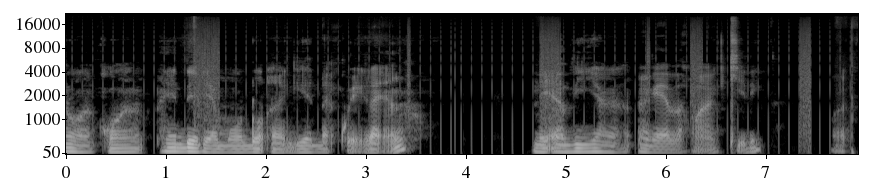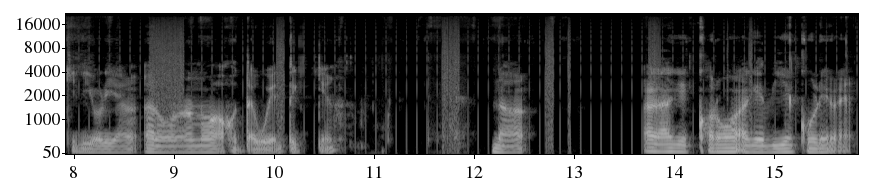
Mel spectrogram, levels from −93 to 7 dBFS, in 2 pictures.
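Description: From start to finish, a steady tick runs under the speech at about ten per second, a spacing of 102.4 ms. That's Wi-Fi interference: a nearby radio's beacon gets rectified by the audio circuit, leaving a faint buzzy ticking roughly 20 dB under the speech.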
